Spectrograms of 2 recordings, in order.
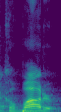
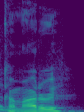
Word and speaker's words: camaraderie: If you ever been to a festival, it's usually a lot of camaraderie. How do you say that word? Did I just say camaraderie? – It's usually a lot of camaraderie.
